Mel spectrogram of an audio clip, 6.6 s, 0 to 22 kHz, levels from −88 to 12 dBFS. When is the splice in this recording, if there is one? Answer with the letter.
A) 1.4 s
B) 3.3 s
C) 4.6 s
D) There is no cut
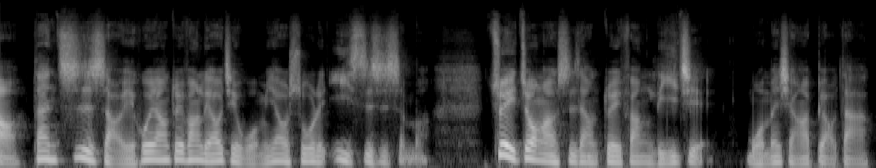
D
